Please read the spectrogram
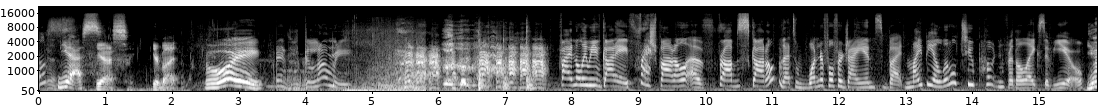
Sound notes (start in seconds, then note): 5.3 both laugh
